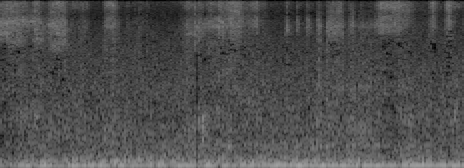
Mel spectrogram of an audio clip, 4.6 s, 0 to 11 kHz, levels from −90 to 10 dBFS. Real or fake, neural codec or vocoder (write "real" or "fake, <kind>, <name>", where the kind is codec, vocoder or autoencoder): real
